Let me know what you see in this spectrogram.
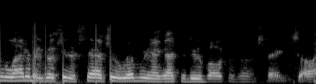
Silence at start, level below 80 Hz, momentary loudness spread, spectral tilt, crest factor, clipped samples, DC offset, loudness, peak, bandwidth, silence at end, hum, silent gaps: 0 s; -62 dBFS; 16 LU; -8.5 dB/octave; 14 dB; under 0.1%; under 0.1%; -25 LUFS; -10 dBFS; 6.8 kHz; 0 s; none; none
